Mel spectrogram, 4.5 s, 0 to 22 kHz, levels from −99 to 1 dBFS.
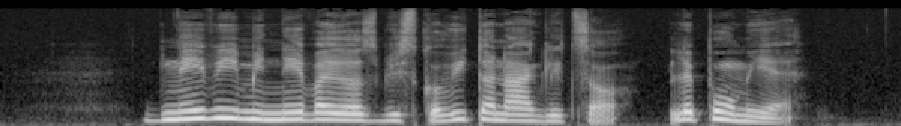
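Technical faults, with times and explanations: No technical faults can be heard in this speech recording. There is nothing here that calls for a time or an explanation.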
